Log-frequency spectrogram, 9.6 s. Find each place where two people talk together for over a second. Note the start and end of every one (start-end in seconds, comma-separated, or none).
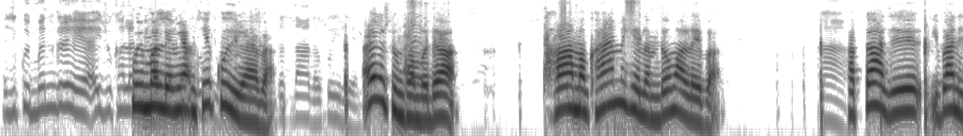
1.3-2.7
